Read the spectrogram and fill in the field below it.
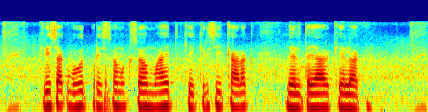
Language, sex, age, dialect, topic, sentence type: Maithili, male, 18-24, Southern/Standard, agriculture, statement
